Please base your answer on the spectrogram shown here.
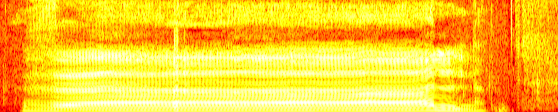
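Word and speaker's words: ذ: জাল জাল জাল জাল জাল, স্বাভাবিক উচ্চারণ হবে জাল।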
